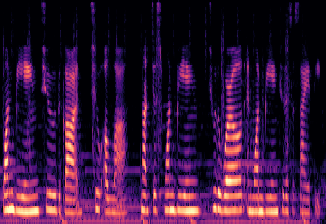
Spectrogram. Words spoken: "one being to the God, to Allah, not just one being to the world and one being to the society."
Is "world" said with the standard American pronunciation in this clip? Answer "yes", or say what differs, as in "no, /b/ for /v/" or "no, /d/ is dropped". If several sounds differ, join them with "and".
yes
